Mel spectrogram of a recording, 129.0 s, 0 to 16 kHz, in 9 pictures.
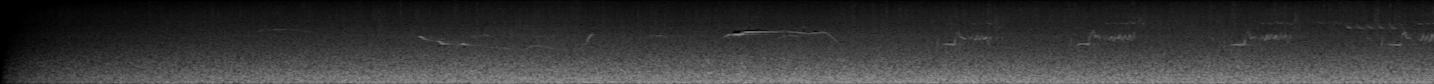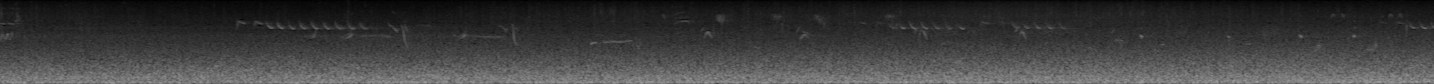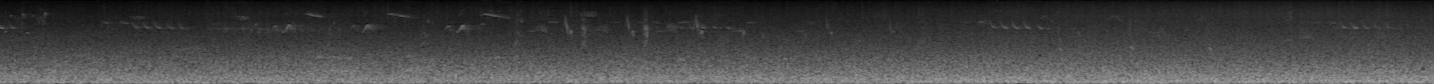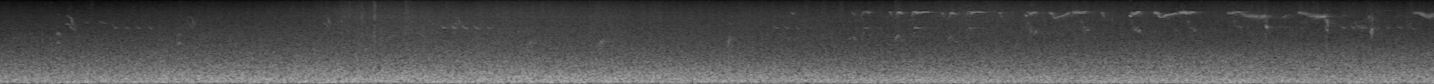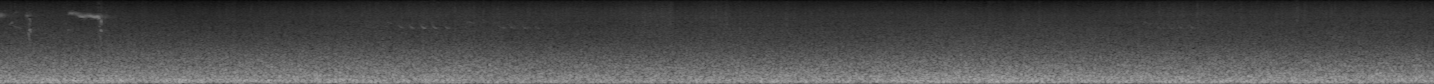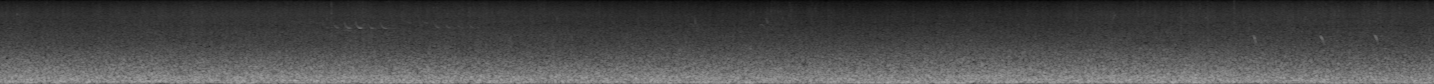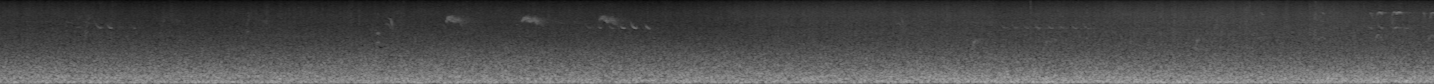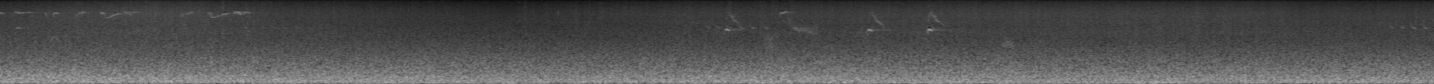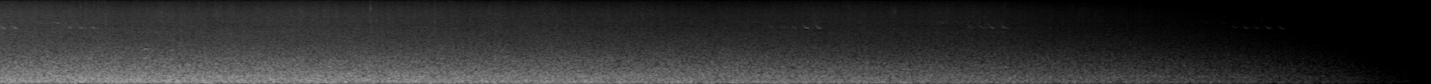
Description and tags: windy birch forest with birds
wind with birds in a birch forest
Mass of wind and details on the young leaves of birch threes.
Some birds through the wind.
recorded in Birkenau, Poland, spring 2007
recorded with Shoeps AB ortf
recorded on Sounddevice 744T
Listen also to» "Wind in birches"
birch, birds, field-recording, forest, leaves, nature, Poland, spring, trees, wind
